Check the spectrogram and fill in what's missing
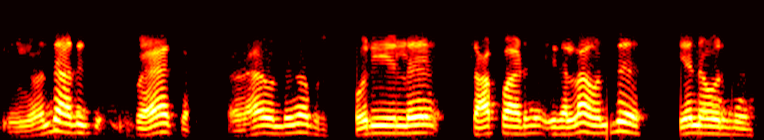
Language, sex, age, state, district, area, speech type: Tamil, male, 60+, Tamil Nadu, Perambalur, urban, conversation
